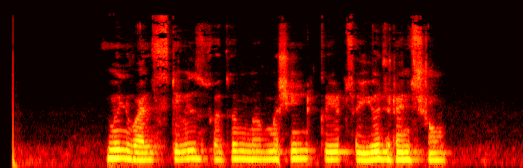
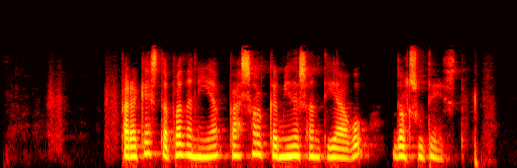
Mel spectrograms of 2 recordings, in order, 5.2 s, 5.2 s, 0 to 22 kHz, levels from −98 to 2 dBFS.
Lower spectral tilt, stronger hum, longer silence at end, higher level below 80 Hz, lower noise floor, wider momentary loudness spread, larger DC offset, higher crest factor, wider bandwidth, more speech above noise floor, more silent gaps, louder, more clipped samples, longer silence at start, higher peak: first, -7 dB/octave vs -5 dB/octave; neither; first, 0.8 s vs 0.4 s; first, -54 dBFS vs -64 dBFS; about the same, -64 dBFS vs -63 dBFS; second, 9 LU vs 13 LU; neither; second, 16 dB vs 24 dB; first, 16 kHz vs 8 kHz; about the same, 39 dB vs 36 dB; neither; about the same, -26 LUFS vs -27 LUFS; neither; second, 0.1 s vs 1.2 s; second, -10 dBFS vs -6 dBFS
